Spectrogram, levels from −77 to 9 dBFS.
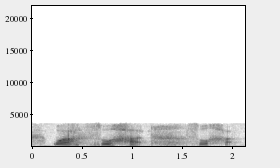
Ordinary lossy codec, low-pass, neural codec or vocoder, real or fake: none; 3.6 kHz; none; real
